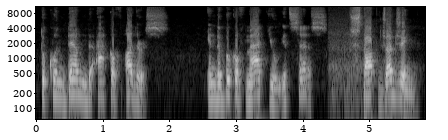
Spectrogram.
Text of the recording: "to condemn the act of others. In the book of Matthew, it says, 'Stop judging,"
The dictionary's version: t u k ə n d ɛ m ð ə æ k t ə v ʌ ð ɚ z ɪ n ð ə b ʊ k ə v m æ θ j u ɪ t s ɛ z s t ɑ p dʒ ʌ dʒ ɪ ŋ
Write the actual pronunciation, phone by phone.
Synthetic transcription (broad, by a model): t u k ə n d ɛ m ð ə æ k t ə v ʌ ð ɚ s ɪ n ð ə b ʊ k ə v m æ t j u ɪ t s ɛ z s t ɑ p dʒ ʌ dʒ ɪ ŋ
